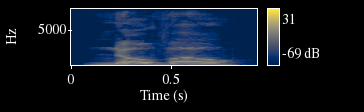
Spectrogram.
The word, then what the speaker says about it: Novo: Novo Brewery.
